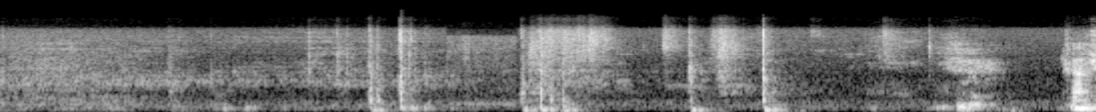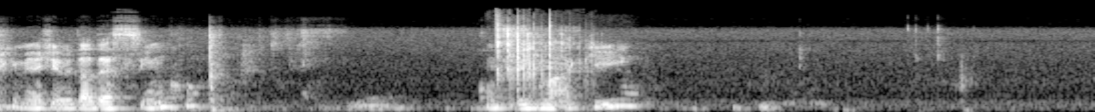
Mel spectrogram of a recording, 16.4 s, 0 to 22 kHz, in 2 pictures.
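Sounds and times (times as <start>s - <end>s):
typing on a computer keyboard: 2.3s - 3.2s, 3.9s - 4.4s, 15.0s - 15.5s
speech: 8.0s - 9.9s, 12.1s - 13.1s.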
